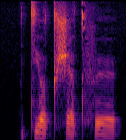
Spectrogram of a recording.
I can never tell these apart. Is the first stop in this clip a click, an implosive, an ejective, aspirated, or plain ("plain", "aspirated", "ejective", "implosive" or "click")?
plain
